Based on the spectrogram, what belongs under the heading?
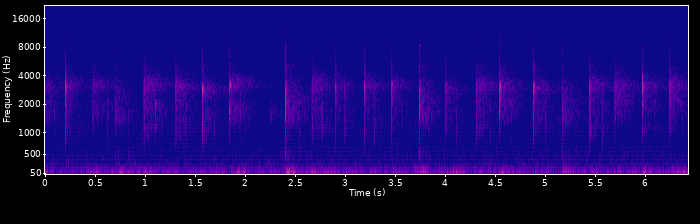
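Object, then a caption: Mechanical keyboard with plastic keycaps. Fingertips of both hands type steady, slow key presses on a compact Neo70 mechanical keyboard with an aluminum case and plate, foam filling, and hollow ABS plastic keycaps, resting on a desk mat. About 24 short, crisp clacks are heard, each bright with a brief ring near 3 kHz. A quiet low hum runs underneath.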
